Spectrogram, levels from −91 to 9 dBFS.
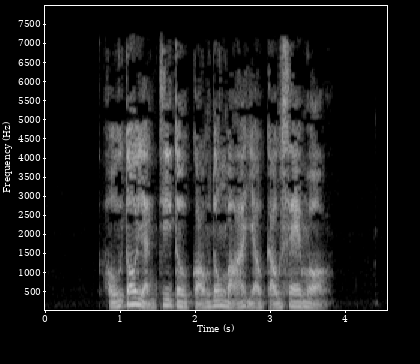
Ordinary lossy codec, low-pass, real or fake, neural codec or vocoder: MP3, 32 kbps; 7.2 kHz; fake; vocoder, 44.1 kHz, 128 mel bands every 256 samples, BigVGAN v2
